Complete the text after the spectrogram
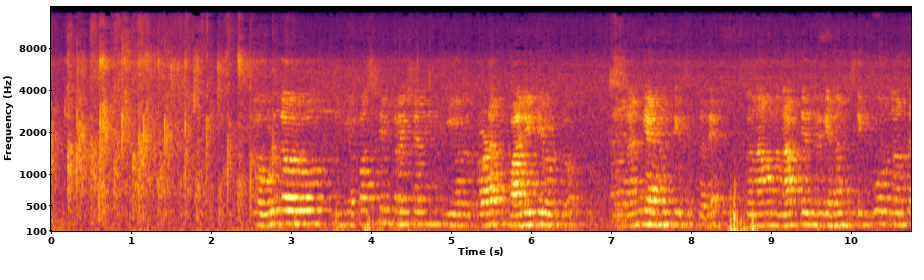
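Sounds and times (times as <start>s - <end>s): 
audience clapping at a DXN business meeting: 0.0s - 2.9s
speech: 2.6s - 10.7s.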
